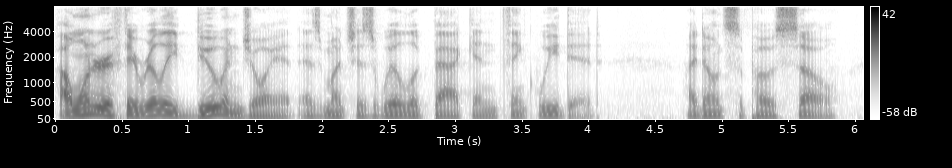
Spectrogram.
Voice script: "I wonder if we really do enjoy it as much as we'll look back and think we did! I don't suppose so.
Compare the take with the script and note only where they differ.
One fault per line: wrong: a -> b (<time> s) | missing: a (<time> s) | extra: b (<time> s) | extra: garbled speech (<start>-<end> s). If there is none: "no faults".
wrong: we -> they (0.5 s)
